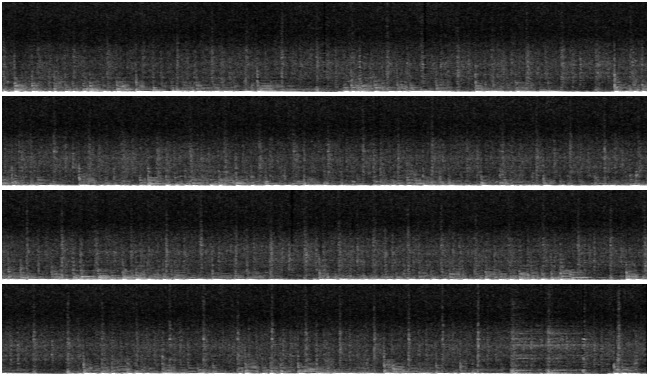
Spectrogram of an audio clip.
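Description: Jazz double bass played pizzicato as a solo: a running line of low plucked notes, broken by a few short pauses.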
